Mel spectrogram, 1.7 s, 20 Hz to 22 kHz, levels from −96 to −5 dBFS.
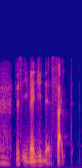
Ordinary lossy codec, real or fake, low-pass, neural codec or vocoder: none; real; 5.4 kHz; none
